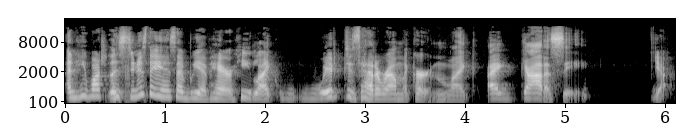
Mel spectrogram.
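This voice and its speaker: With an animated tone and lively intonation, a woman speaks at a fairly high pitch, her loudness swinging widely. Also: fairly quick pace. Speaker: podcast co-host, new mother. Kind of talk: casual chat.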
